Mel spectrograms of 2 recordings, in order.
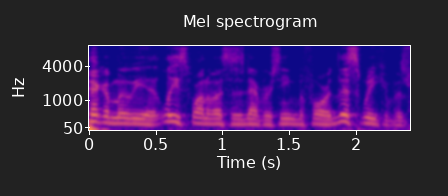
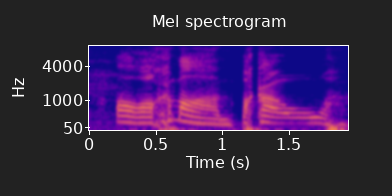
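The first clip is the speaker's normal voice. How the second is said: very slow, deliberate put-on voice, every word drawn out; 4 dB louder than usual. Calling someone Bucko for fun in a Tim Curry impression. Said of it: "that's my Tim Curry impression".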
